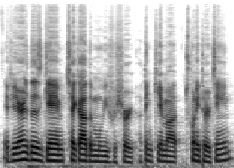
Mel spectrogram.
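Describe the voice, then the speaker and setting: A man's voice: fairly low pitch, steady tone, rapid-fire, a bit bright. A man giving casual, off-the-cuff commentary as he plays through a video game.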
